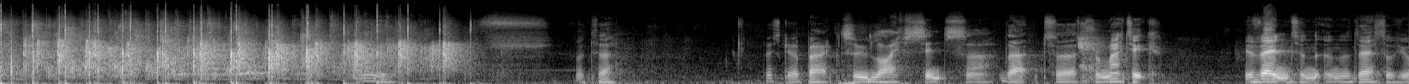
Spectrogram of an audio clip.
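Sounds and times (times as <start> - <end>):
audience applause: 0.0 - 4.8
speech: 5.8 - 6.3, 7.6 - 11.7, 12.4 - 14.0.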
